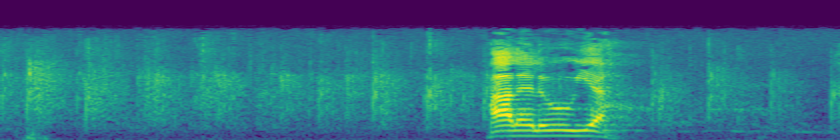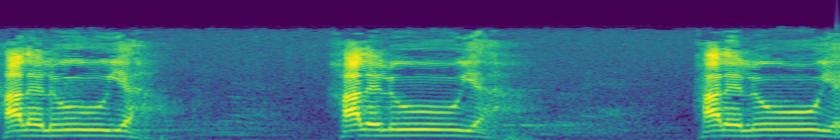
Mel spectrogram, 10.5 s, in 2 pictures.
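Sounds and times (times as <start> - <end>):
audience hand clapping: 0.0 - 5.5
speech: 3.1 - 4.0, 5.3 - 6.3, 7.4 - 8.5, 9.6 - 10.4.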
